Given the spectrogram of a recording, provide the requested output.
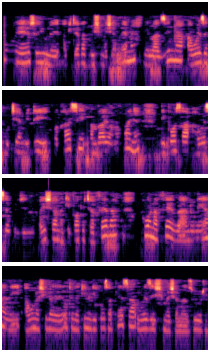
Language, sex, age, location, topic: Swahili, female, 25-35, Wajir, finance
